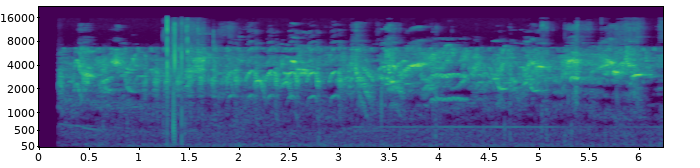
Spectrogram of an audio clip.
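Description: Dusk chorus of many birds chirping and twittering at once, a dense tangle of overlapping high notes, with one sharp click about a second in.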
